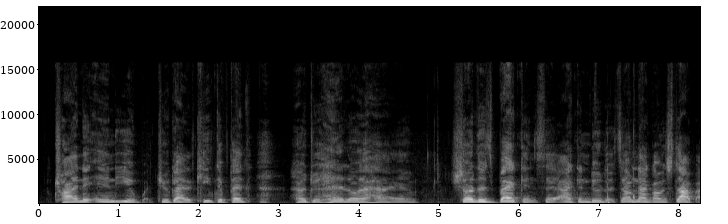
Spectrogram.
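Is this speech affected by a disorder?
Yes: traumatic brain injury.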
